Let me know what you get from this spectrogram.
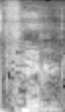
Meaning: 1. full (containing the maximum possible amount) 2. drunk
- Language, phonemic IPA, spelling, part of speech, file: Norwegian Bokmål, /fʉl/, full, adjective, No-full.ogg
